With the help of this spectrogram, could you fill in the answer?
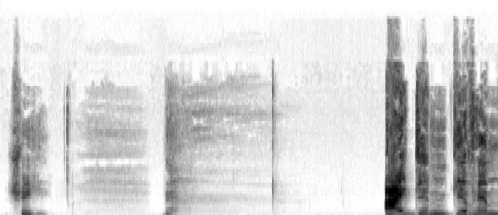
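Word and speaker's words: Sheehy: strong GOP candidate and it's spelled uh s-h-e-e-h-y pronounced chihi the I didn't give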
